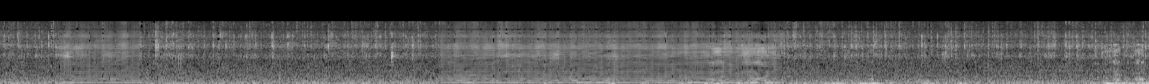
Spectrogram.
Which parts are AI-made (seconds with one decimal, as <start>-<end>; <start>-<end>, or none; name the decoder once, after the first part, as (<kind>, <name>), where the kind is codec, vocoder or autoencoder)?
0.6-1.4 (vocoder, BigVGAN v2); 4.4-7.8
